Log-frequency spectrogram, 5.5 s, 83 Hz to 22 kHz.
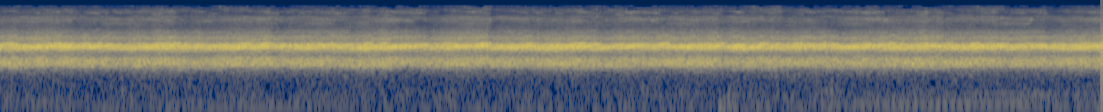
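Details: Frogs singing at a pond in a horse pasture, recorded with a Zoom 6: a dense, steady chorus of overlapping trills centered high, forming an unbroken shimmering wall of sound with no pauses.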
